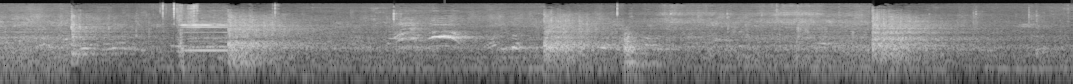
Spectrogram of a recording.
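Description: People shouting in a street clash, broken by several loud bangs as riot police fire tear gas.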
